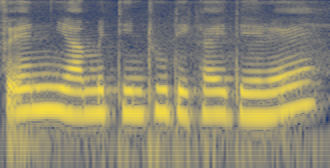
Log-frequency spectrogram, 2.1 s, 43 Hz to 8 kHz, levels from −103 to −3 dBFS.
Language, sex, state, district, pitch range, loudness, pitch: Hindi, female, Arunachal Pradesh, Longding, 230-260 Hz, -13 LUFS, 240 Hz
